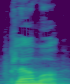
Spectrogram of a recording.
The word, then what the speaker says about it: plumber: its correct pronunciation is plummer the letter b is silent here the next sentence is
